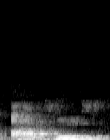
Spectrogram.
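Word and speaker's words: ἀπό: diferencia de los otros, usa una preposición griega que se pronuncia apo, y esta preposición griega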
